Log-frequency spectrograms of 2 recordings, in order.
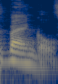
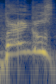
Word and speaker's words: Bengals: not focus on it drives me crazy when you cannot pronounce Bengals it's Bengals damn it it's Bengals Bangles Bangles Bangles grumpy Grace Almighty should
